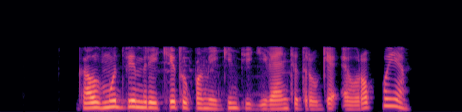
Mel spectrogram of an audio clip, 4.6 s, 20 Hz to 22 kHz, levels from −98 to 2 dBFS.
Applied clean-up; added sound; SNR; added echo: neural separator model SepFormer DNS4.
